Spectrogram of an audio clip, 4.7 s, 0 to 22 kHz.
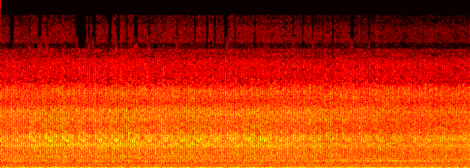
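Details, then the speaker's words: Ford OBS 7.3 diesel Super Duty after the dual belt tensioner upgrade fixed a front-engine squeak: steady, even diesel idle clatter with no squeal; normal idle. "Do you hear that? Yeah, exactly. You don't hear anything else other than the beautiful sound of this truck."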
